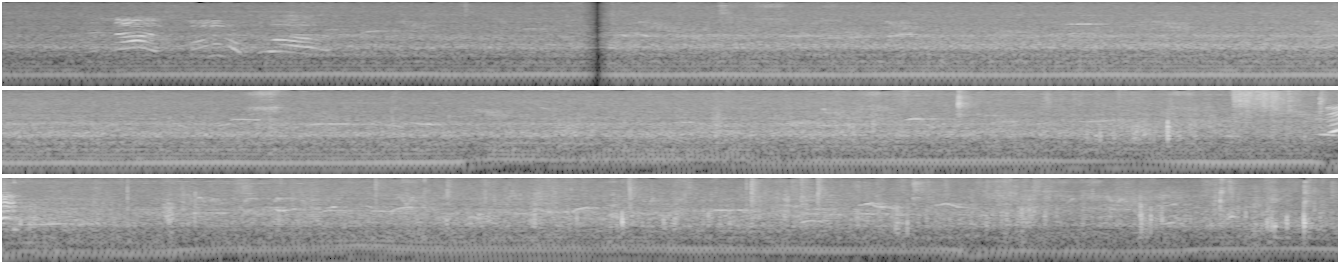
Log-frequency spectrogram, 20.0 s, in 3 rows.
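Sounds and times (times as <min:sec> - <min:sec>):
car engine idling: 0:00.0 - 0:20.0
faint birds chirping: 0:00.1 - 0:20.0.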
